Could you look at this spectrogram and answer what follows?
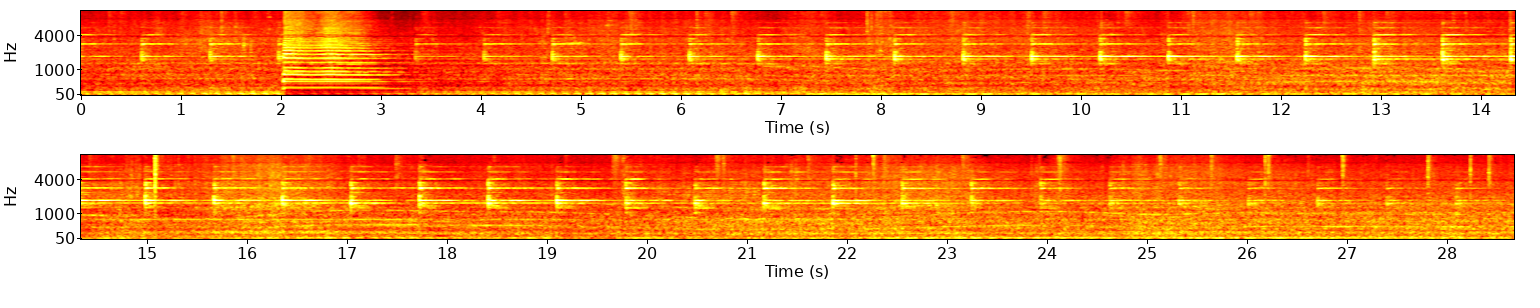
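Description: Diesel freight locomotives passing close by, with a short horn blast about two seconds in. After the horn comes a heavy engine rumble, with even clicks and a ringing tone about twice a second.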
